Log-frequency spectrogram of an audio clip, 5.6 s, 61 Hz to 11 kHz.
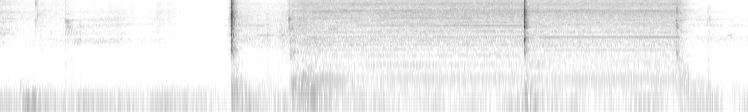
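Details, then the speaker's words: LS7 V8 S14 competition car after about 3 months sitting, ignition restored once the kill switch was turned on: steady electric whir for about three seconds, cutting off cleanly; fuel pumps priming normally. "Fuel pumps still work. Alright, that all seems pretty tickety-boo, so happy with that."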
